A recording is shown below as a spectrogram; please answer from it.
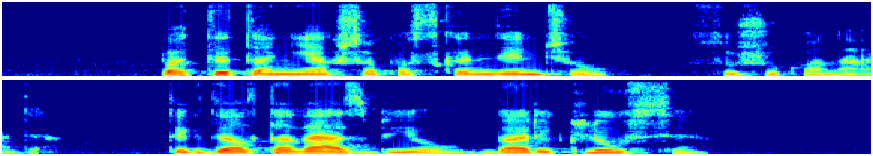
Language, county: Lithuanian, Klaipėda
